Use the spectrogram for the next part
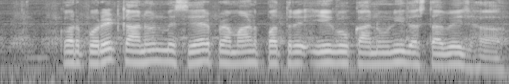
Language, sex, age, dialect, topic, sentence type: Bhojpuri, male, <18, Northern, banking, statement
